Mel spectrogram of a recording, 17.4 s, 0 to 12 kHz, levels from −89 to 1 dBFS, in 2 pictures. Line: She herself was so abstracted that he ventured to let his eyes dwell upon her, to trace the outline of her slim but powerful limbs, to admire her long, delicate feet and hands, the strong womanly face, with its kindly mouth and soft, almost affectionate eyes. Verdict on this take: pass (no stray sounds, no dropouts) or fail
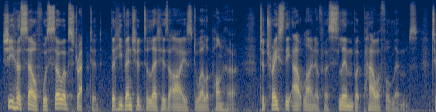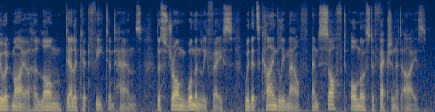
fail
